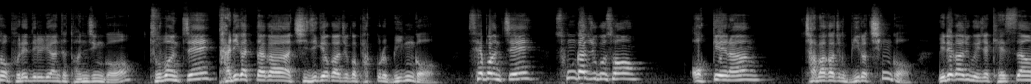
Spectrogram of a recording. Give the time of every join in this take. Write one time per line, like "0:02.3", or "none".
0:01.4
0:02.2

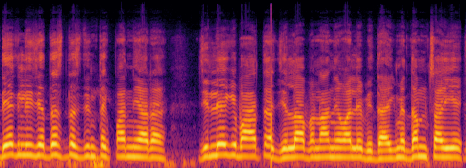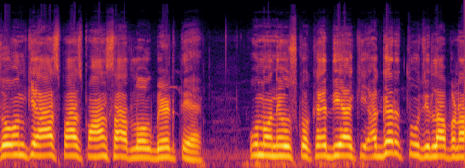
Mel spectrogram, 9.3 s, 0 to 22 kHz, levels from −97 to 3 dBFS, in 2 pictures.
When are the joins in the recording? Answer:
0:01.8
0:02.8
0:04.6

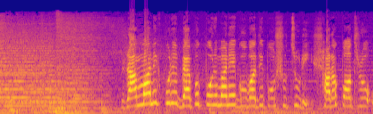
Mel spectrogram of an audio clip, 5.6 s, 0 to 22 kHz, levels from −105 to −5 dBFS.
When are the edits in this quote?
0:01.1

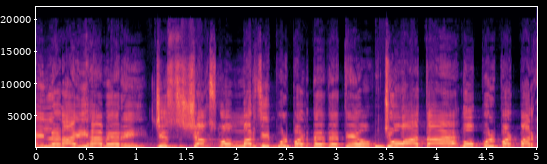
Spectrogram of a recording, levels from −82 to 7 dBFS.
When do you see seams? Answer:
0:01.1
0:03.4
0:04.2

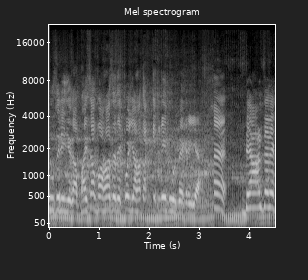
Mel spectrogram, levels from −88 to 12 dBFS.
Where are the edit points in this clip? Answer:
0:03.3

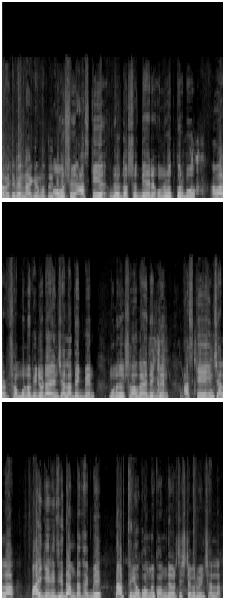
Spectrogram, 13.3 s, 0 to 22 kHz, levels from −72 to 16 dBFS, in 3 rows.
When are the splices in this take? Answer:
none

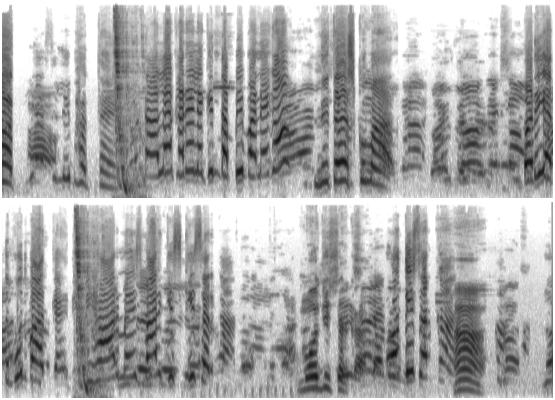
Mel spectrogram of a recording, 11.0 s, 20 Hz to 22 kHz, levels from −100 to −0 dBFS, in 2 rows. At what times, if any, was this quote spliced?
0:01.2
0:06.1

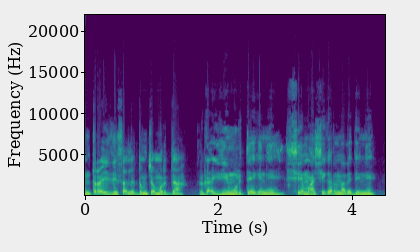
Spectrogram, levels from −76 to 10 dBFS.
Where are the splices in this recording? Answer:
0:01.6

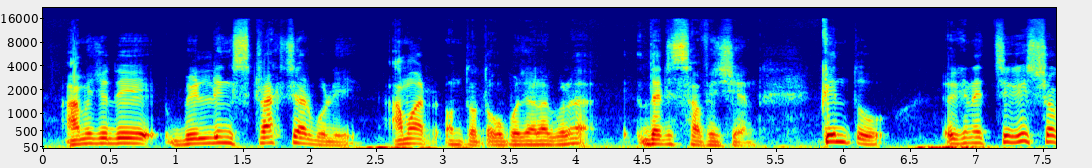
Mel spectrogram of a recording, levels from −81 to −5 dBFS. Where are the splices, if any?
none

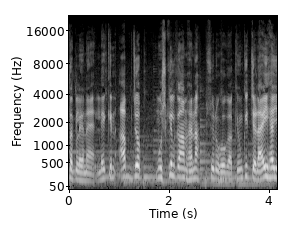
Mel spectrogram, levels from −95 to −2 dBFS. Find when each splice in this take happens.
0:02.8

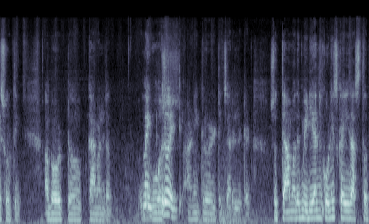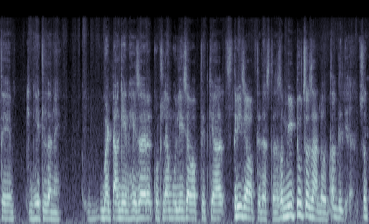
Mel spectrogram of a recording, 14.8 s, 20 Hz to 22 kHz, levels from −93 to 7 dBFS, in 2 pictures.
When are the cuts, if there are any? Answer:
none

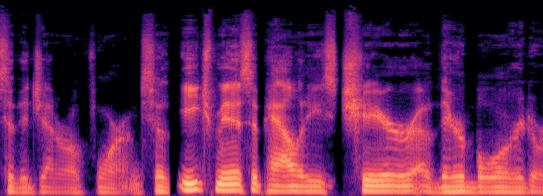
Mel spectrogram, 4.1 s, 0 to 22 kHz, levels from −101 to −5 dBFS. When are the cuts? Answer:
0:01.3

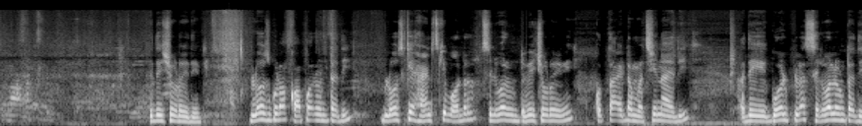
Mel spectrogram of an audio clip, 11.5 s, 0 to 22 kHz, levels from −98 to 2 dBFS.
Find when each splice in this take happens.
0:06.9

